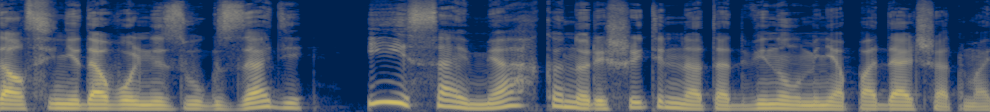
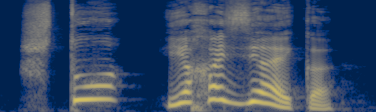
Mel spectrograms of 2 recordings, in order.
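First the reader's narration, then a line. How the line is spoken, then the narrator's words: Indignant squeak. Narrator (Russian): пискнула я в возмущении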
